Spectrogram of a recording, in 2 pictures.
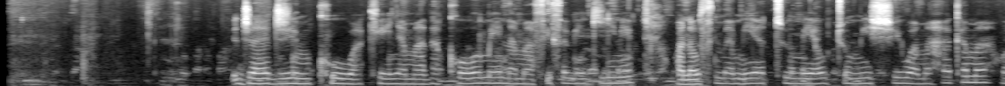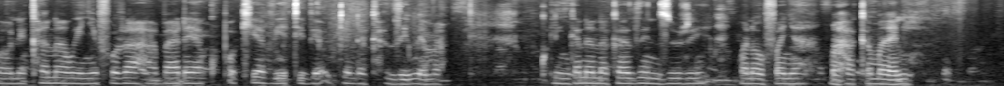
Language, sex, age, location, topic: Swahili, female, 25-35, Nakuru, government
